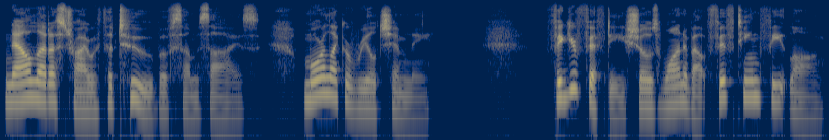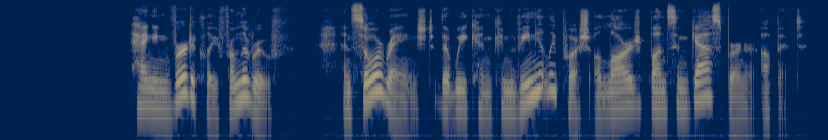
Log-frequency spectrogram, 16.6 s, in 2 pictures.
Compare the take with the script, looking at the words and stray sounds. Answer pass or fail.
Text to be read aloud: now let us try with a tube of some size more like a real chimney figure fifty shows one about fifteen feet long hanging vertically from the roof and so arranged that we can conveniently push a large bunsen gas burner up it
pass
